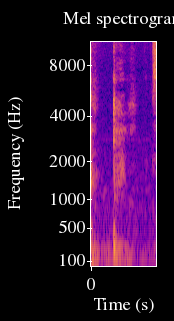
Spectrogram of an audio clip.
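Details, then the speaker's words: Adult coughing during a spoken conversation; the person coughing says the cough sounds awful. "I know that cough sounds awful. I'm so sorry. Y'all have to hear it."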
